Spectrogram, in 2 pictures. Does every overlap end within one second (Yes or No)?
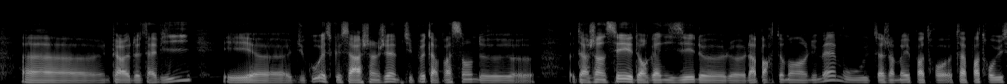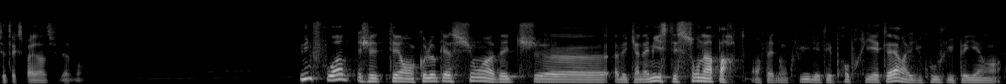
Yes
